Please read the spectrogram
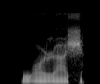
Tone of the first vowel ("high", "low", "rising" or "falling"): low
